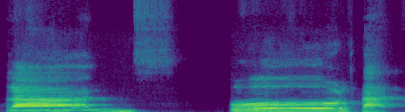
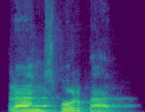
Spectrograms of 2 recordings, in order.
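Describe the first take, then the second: First: Transportar stretched very slowly, syllable by syllable. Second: Said in the usual way. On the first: Shown as a demonstration. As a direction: drag out Transportar to show its syllables. (pronunciación muy lenta, sílaba por sílaba) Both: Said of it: "tenemos la palabra transportar".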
